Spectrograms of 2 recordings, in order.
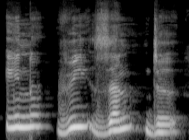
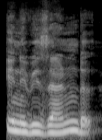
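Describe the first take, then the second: First: Very slow, each syllable drawn out; इनविजन्ड stretched syllable by syllable. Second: Said in the usual way. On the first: Shown as a demonstration. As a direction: sound out इनविजन्ड slowly. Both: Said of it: "हमारी पूरी meaning क्या बनी".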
